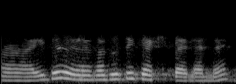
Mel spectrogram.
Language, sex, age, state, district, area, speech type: Malayalam, female, 45-60, Kerala, Kasaragod, rural, conversation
